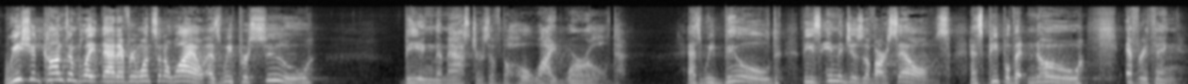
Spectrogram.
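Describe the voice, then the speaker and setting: A man in his thirties giving a keynote speech on stage, emphatic and rhetorical, swinging between loud and quiet phrases, on a headset mic. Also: high-pitched, moderate pace, creaky, breathy edge. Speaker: keynote speaker. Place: stage of a large conference hall. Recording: reverberant large hall.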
